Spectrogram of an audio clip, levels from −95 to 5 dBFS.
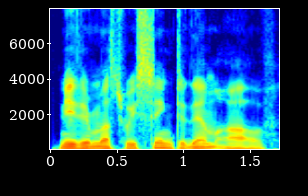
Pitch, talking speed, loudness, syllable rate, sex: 95 Hz, 245 wpm, -19 LUFS, 5.1 syllables/s, male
